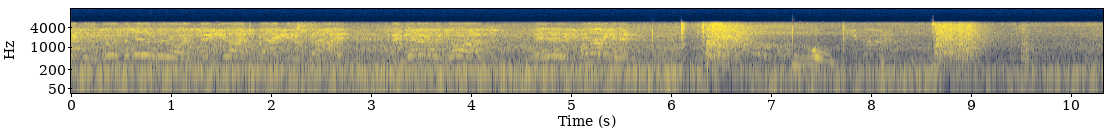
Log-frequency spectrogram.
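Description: Two loud gunshots, about two and a half seconds apart, the first about six seconds in: blanks fired in a western stunt scene.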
